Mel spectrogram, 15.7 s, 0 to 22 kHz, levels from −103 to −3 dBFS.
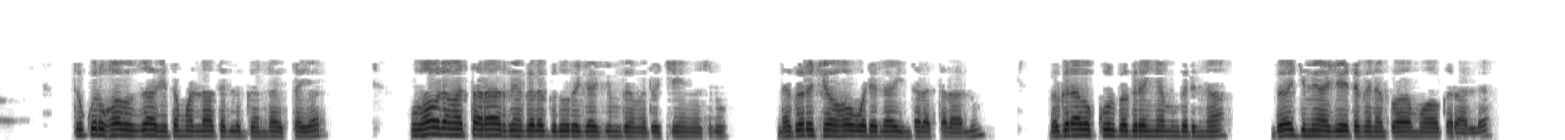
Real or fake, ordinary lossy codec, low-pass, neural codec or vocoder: real; MP3, 16 kbps; 3.6 kHz; none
